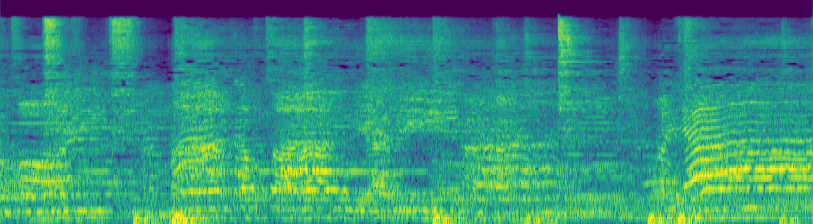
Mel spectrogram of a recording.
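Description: Live worship music: many voices singing a gospel song together with a band, over a steady beat.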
